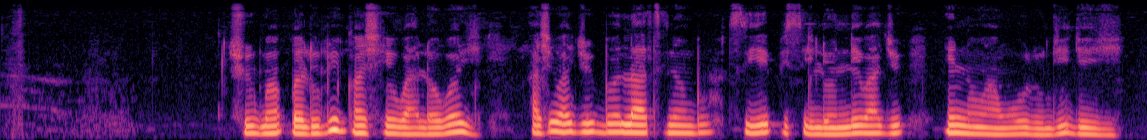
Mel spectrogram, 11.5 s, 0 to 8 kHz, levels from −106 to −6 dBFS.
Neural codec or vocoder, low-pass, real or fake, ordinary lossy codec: none; 7.2 kHz; real; none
